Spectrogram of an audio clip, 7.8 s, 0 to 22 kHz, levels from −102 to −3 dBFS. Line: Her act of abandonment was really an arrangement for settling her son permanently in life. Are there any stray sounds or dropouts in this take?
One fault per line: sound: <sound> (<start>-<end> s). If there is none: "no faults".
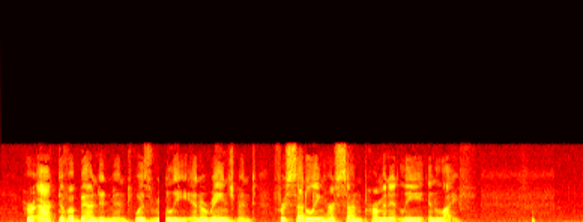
sound: dropout (2.1-2.2 s)
sound: laugh (6.9-7.4 s)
